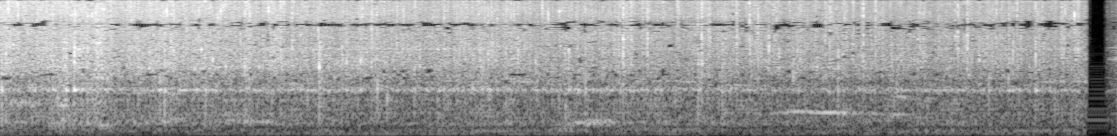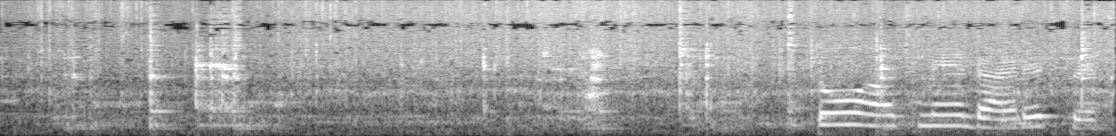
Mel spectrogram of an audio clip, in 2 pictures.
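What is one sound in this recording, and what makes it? Onions sizzle and crackle in hot oil.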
